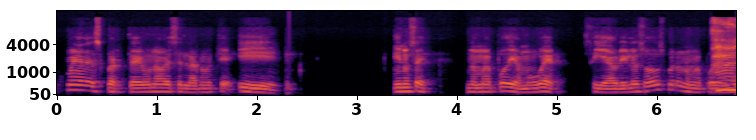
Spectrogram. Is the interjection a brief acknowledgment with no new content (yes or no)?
no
